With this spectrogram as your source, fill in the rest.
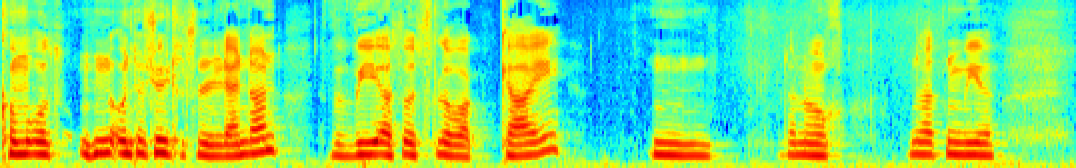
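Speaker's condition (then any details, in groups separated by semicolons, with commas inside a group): Down syndrome; trisomy 21, present from birth, physiotherapy from 5 weeks old, then motor therapy, later speech therapy; age 18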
